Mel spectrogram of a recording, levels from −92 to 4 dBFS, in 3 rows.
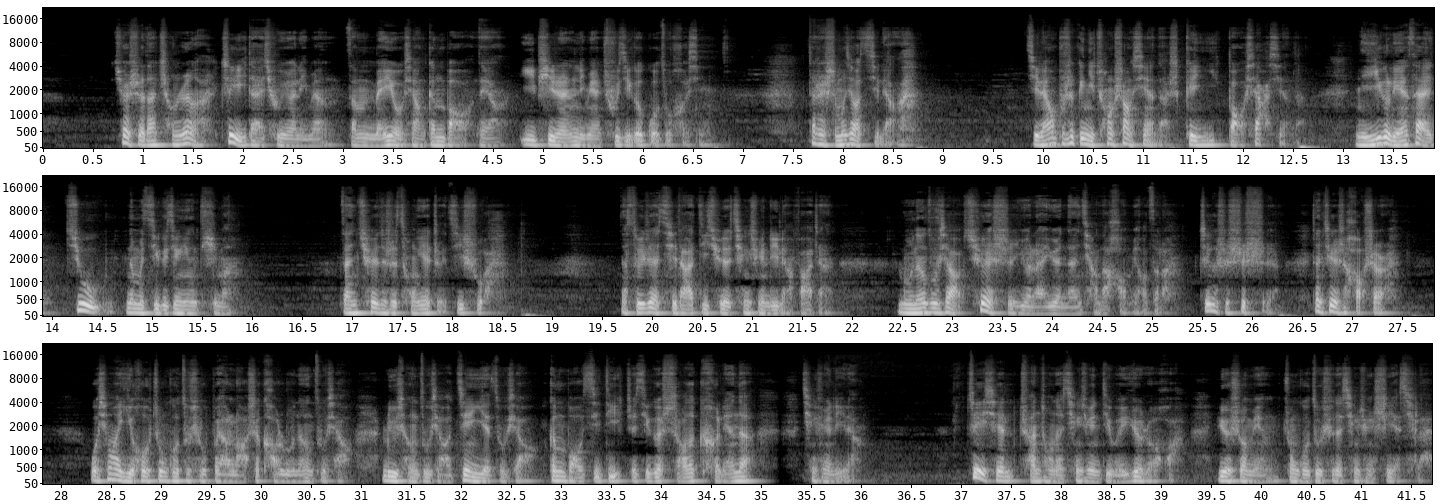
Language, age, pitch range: Chinese, 20-39, 105-130 Hz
